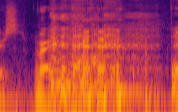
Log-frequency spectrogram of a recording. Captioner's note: laughs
